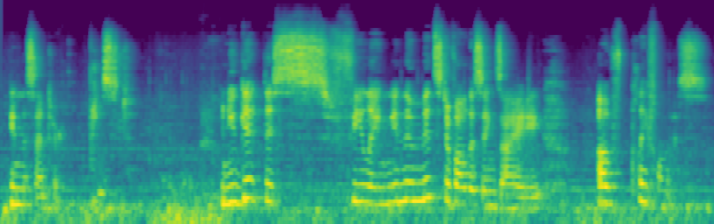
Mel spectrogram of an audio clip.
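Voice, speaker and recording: A woman narrating a tabletop game as game master, describing scenes in halting, piece-by-piece phrases. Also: high voice, animated. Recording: background music.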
